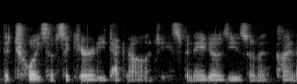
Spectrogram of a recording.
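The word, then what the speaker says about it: SPNEGO: Often pronounced Spanago. GSS API pseudo mechanism used by a client server software to negotiate the choice of security technology. Spinago is used when a client application wants to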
